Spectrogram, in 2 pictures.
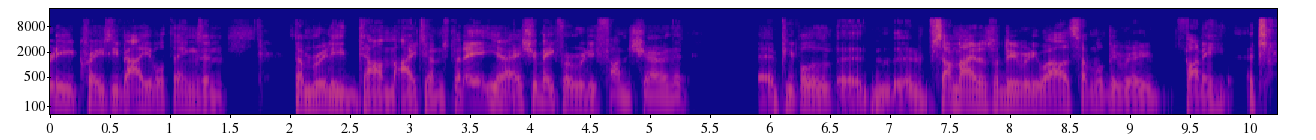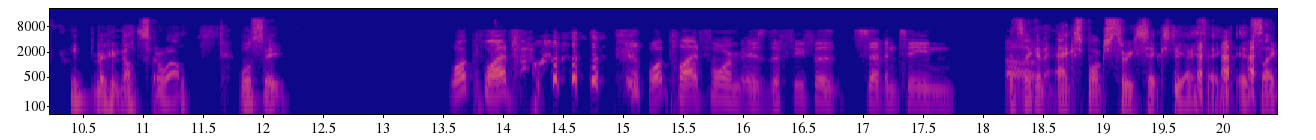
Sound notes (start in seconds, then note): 14.1 laughing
